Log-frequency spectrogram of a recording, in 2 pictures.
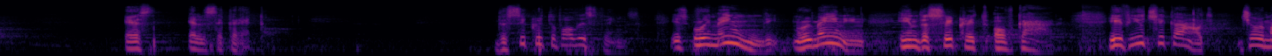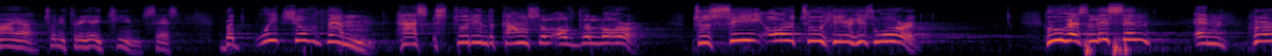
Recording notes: presented by Asbury Seminary Kentucky Chapel, recorded on Thursday, October 12, 2023 at Asbury Theological Seminary's Kentucky campus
